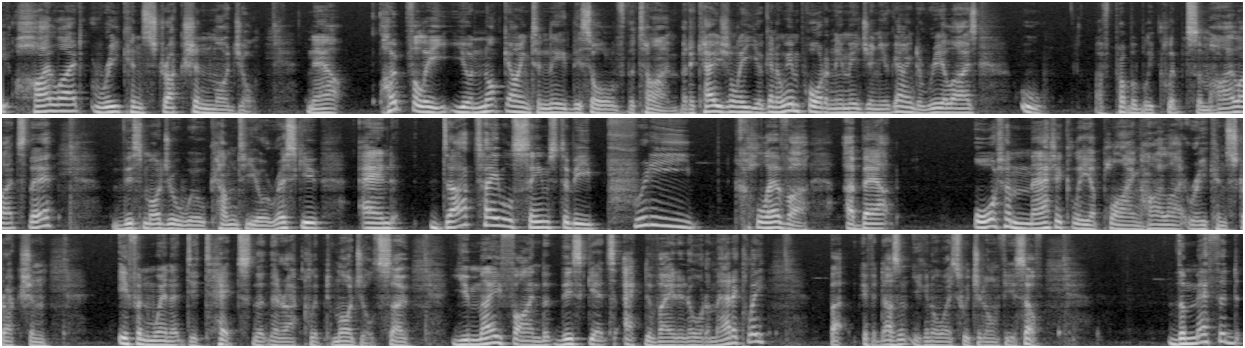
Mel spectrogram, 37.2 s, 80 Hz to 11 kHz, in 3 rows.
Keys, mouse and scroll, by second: 3.8 click.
